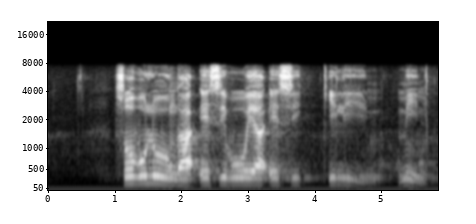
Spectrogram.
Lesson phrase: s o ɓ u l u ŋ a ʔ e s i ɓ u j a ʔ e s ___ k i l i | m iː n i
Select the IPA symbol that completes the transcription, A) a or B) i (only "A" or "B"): B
